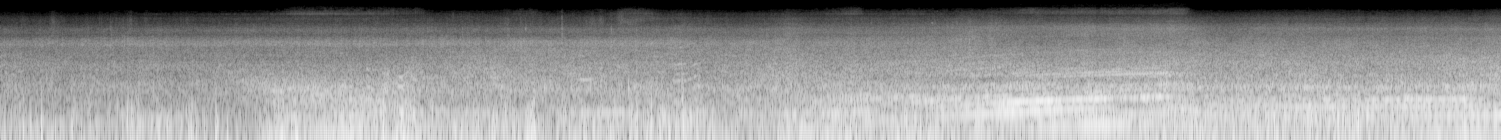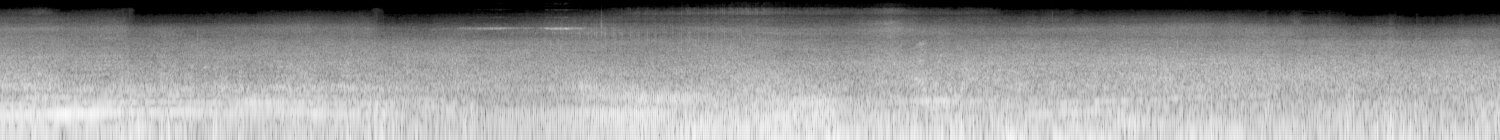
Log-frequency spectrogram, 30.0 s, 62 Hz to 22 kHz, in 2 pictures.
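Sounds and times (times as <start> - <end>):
traffic rumble: 0.0 - 30.0
vehicle engine accelerating: 1.5 - 6.8, 7.5 - 18.8, 20.6 - 28.2.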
